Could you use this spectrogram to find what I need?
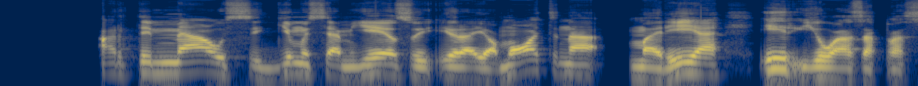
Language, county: Lithuanian, Panevėžys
